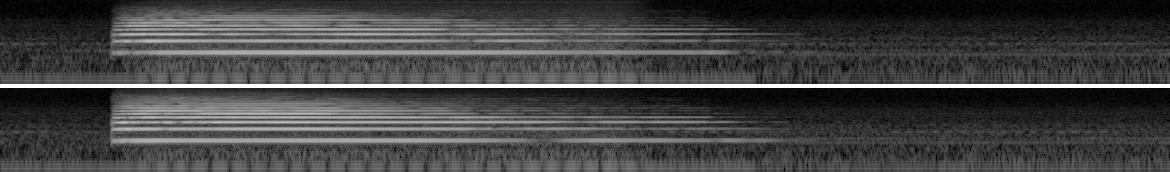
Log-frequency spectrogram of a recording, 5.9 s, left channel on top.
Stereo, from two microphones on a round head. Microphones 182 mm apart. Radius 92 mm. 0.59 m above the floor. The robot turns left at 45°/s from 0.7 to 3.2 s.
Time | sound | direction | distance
0.6 | a trumpet | 85° right | 0.6 m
